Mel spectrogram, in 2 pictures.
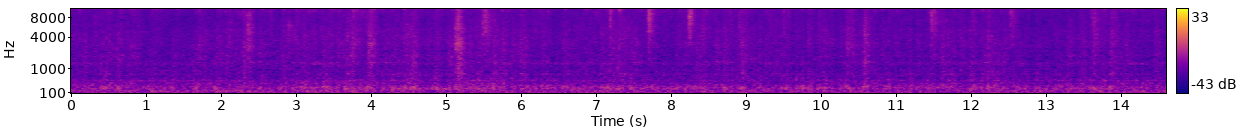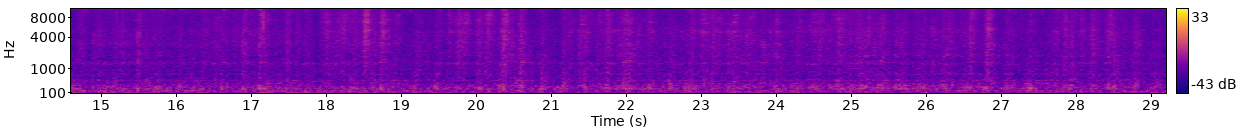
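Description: Train running along the rails with a steady low rumble, with scattered faint clicks of the wheels over the track.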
